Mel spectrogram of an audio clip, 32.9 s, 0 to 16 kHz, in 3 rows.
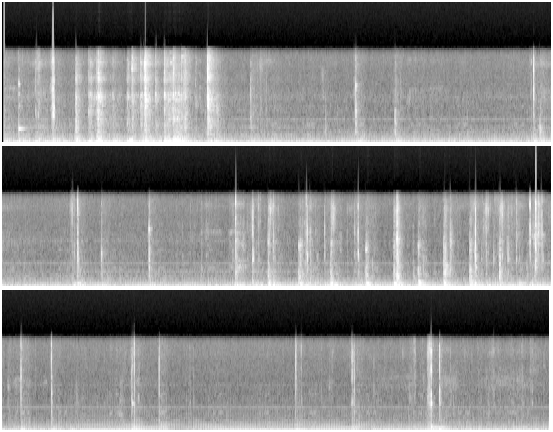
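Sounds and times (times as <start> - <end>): steady low hum: 0.0 - 32.9
rustling and knocks: 15.6 - 23.2.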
